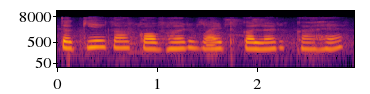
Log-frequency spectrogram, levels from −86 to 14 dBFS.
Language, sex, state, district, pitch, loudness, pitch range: Hindi, female, West Bengal, Alipurduar, 250 Hz, -18 LUFS, 240-270 Hz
